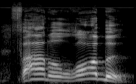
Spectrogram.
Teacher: اس وقت آپ اپنی اسکرین پر جو لفظ دیکھ رہے ہیں فرغب، با حروف قلقلہ سے ہے، اور حروف قلقلہ میں قلقلہ اس وقت ہوتا ہے جب یہ ساکن یا مشدد ہوں، تو یہاں پر با حروف قلقلہ میں شمار کیا جا رہا ہے، اور یہاں پر ہم قلقلہ کریں گے اور جزم کو حالت وقف میں نہیں بدلا جاتا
